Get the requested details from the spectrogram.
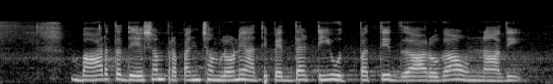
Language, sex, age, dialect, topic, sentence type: Telugu, female, 18-24, Southern, agriculture, statement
